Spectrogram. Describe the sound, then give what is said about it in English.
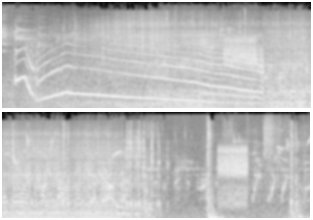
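A police car siren wails loudly, its pitch sweeping up and then gliding down, over a rumbling engine, as the police car approaches with its headlights coming towards the listeners, before giving way to clattering vehicle noise. “I see headlights coming towards us. It's a police car.”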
